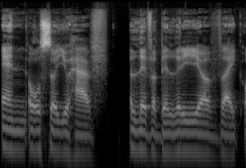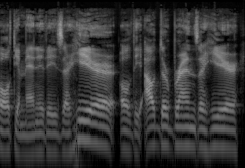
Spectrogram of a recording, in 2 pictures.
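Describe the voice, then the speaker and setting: Deep-voiced Italian man, smooth and measured. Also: steady tone. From Northern Italy. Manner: measured, with frequent fillers and restarts. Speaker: podcast guest. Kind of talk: conversational interview.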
